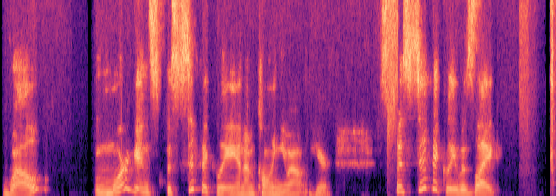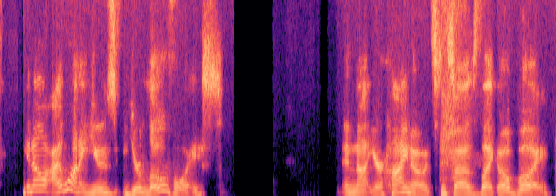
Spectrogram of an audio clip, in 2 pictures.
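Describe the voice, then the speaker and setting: A woman's voice: medium pitch, animated, unhurried, no room sound. A woman opera singer talking in a casual interview, wry and self-deprecating. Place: small room at home.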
